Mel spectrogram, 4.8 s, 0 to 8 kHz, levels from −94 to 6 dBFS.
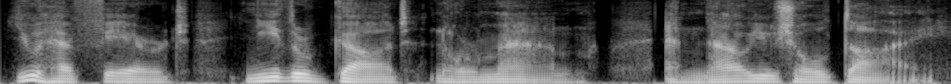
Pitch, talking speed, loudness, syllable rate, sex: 95 Hz, 150 wpm, -18 LUFS, 3.6 syllables/s, male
